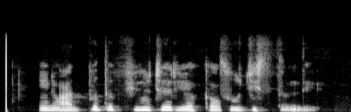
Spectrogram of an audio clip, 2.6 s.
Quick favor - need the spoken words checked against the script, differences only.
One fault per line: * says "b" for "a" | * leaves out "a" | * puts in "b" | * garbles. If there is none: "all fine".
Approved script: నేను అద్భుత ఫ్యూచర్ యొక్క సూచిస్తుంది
all fine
